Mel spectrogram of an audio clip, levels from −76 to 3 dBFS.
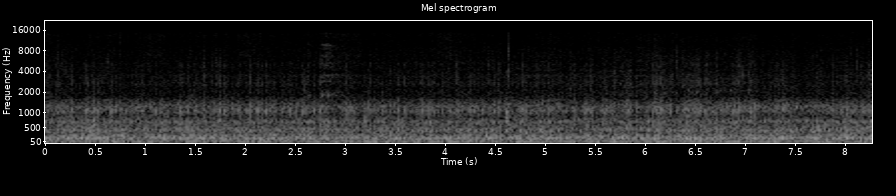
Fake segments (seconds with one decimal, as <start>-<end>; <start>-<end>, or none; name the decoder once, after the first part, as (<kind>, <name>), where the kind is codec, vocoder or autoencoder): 0.6-2.0 (vocoder, BigVGAN v2); 3.2-5.7; 7.2-8.3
